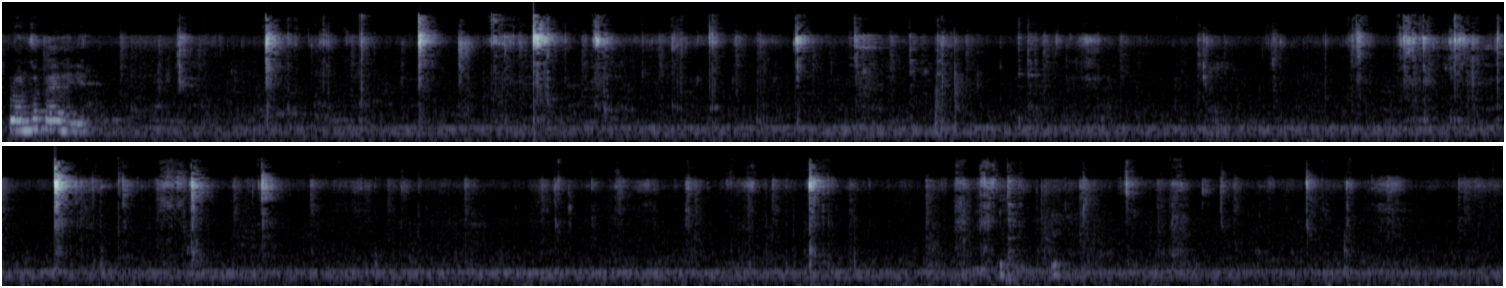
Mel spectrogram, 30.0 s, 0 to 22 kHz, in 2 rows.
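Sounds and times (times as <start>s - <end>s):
steady low hum: 0.0s - 30.0s
prawn shell cracking and chewing: 1.2s - 8.8s, 9.5s - 19.1s.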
